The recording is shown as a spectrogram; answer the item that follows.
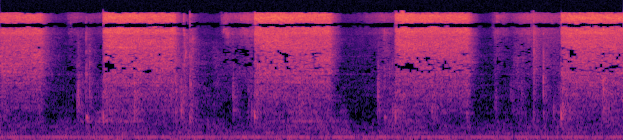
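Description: Hand-held spray bottle misting hair: about five hissing sprays of roughly a second each, with short pauses between.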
